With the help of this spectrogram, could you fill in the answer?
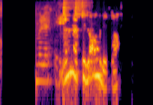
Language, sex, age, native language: Icelandic, female, 9, Icelandic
